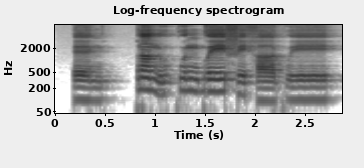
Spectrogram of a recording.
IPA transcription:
ɛ˨ ŋ | ɾ ã˦ n u˨˦ kʷ ə˦ ŋ ɡʷ eː˦ f e˦˨ h aː˨ kʷ eː˧

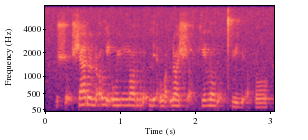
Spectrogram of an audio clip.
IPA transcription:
ʃ o̰˨ ʃ a˦ ɾ o˨˦ ɳ ɔ̰˦ l ḭ˦ w y˦ n̪ ɔ˦ r o̰˦ lʲ a̰˦ w ɔ̰˦ ɳ ɒ˦ ʃ ɔ̰˨ kʲ ə˦ l o˦ ɾ o̰˦˨ t̪ʰ y˨ lʲ ɔ̰˦˨ h o˦

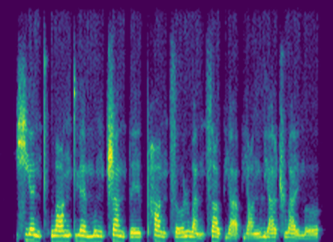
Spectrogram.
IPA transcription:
ɕ j ɛ˥˩ n t̪ʰ w ɑ˥ ŋ t̪ ɥ ɛ˥˧ m ʊ˥˧ ŋ ʈ͡ʂ a˥˩ n p e˧˥ ɪ̯ pʰ ɑ˥˩ ŋ t͡s ɤ˧˥ ɻ w a̰˨˩ n t͡s ɑ˥˩ ʊ̯ p j ä̰˨˩ p j ɑ˧˥ ŋ l j ä˥ ʈ͡ʂ w a˥˩ ɪ̯ n̪ ɤ˥

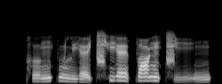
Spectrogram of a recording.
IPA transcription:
kʰ ɤ˧˥ ŋ t̪ u˧ l j ɛ̰˨˩ t͡ɕʰ j ɛ˥˩ t̪ ɑ˥ ŋ t͡ɕ ḭ˨˩˦ ŋ

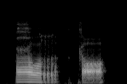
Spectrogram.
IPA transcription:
ʕ ɔ r | k ɑ̰

